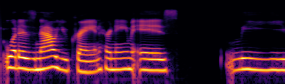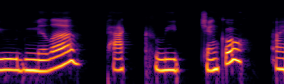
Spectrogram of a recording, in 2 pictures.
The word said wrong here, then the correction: Pavlichenko: Lyudmila Pavlichenko.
